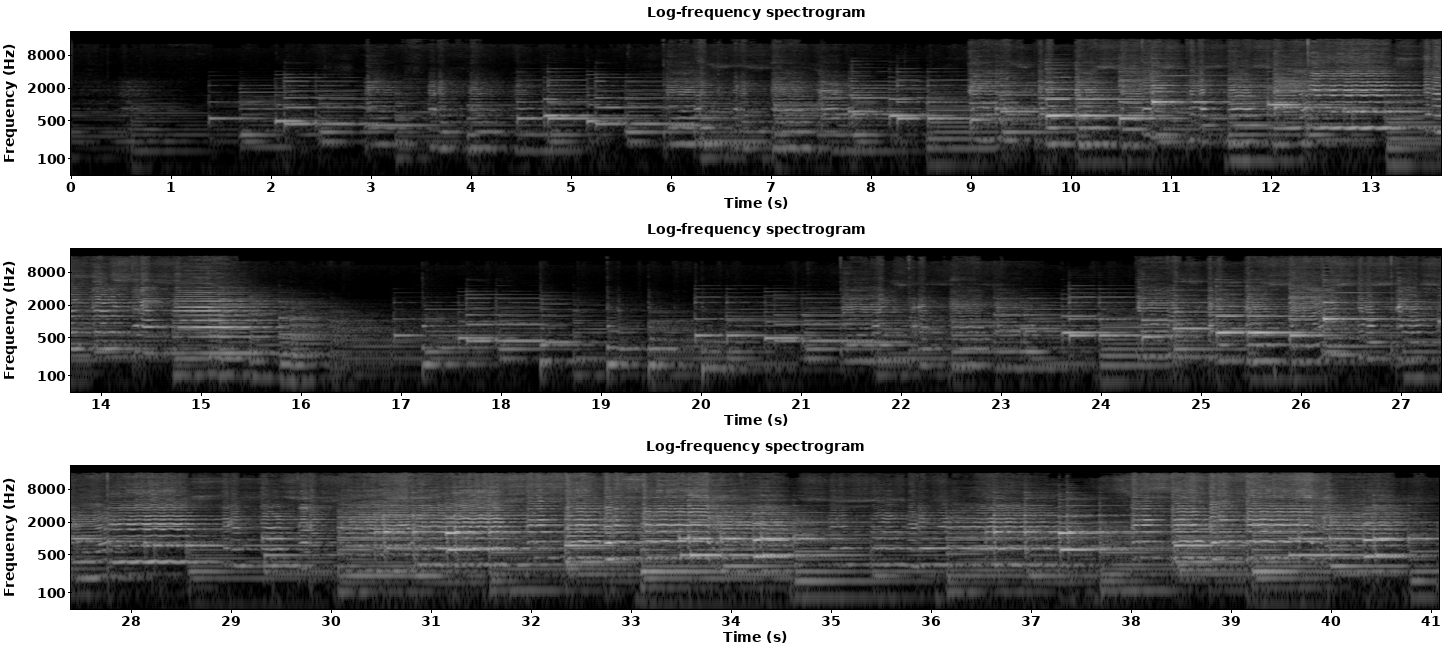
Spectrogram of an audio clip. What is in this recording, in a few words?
cello son; reinecke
